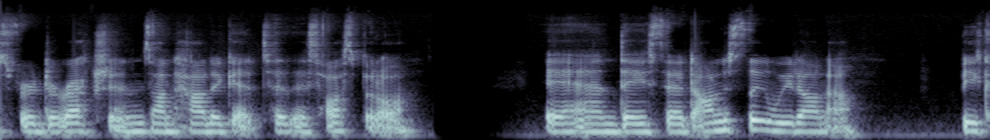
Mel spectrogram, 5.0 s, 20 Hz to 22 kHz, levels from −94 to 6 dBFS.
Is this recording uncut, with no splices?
yes; 0 cuts

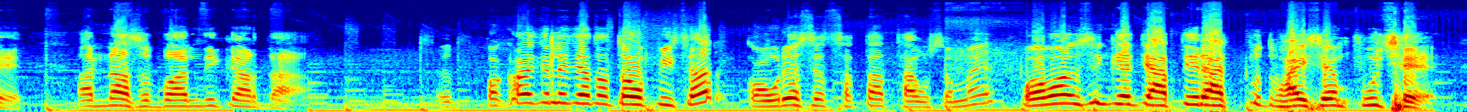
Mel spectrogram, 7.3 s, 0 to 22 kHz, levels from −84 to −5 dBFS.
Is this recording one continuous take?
no; 1 cut; at 5.0 s

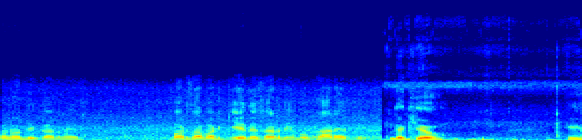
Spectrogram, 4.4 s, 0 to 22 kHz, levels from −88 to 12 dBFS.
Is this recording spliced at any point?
yes; 1 cut; at 2.8 s

